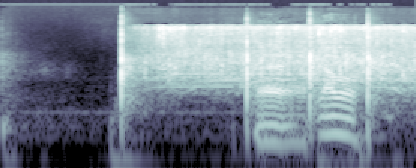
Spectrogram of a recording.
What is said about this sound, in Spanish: No me acuerdo dónde están los aplausos. El último. El último.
